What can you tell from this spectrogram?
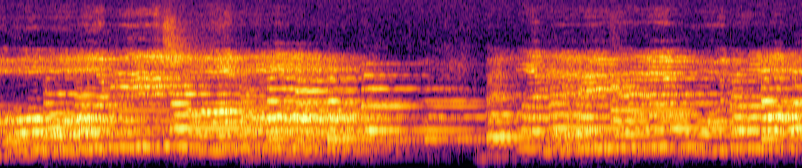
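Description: A woman singing classical art song in full operatic voice, accompanied by a cimbalom. The phrase breaks off briefly a little past halfway and then resumes.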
